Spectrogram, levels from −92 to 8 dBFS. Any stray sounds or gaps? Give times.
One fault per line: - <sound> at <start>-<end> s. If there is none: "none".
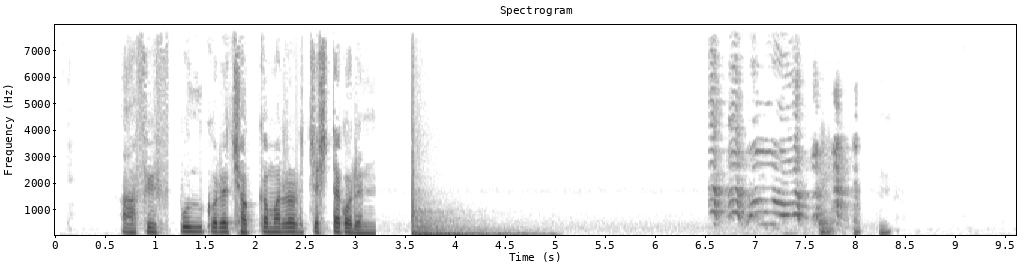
- thud at 3.5-5.1 s
- laugh at 6.5-8.1 s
